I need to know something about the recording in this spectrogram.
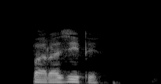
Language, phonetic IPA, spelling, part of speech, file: Russian, [pərɐˈzʲitɨ], паразиты, noun, Ru-паразиты.ogg
- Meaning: nominative plural of парази́т (parazít)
